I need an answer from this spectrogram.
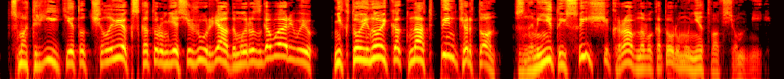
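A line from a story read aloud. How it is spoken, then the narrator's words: Proud shout. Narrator (Russian): Ему страшно хотелось с гордостью крикнуть всем встречным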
